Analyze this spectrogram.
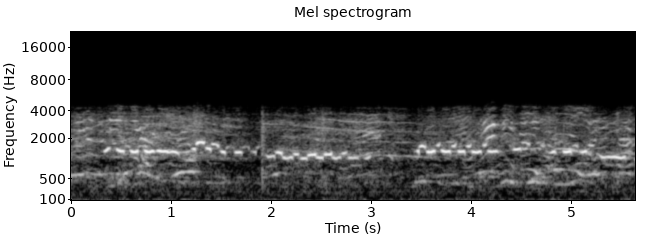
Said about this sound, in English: I hope I can still whistle.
